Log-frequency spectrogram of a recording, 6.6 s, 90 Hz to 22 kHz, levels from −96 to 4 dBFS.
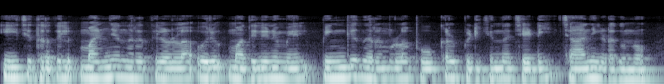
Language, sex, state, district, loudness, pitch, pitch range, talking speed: Malayalam, male, Kerala, Kollam, -15 LUFS, 130 Hz, 125-135 Hz, 110 wpm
